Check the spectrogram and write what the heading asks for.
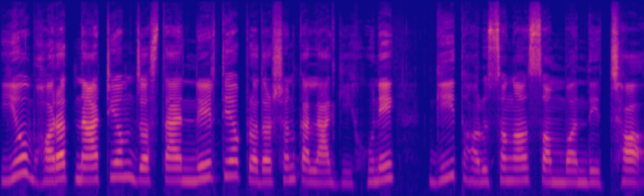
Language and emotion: Nepali, neutral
